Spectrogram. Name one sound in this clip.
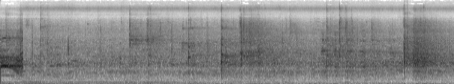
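Shoes squeak sharply on a court floor.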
